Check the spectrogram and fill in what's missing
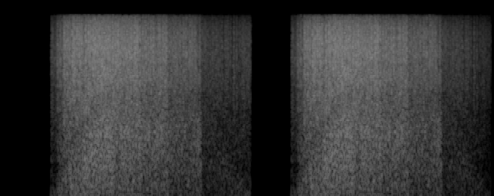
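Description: Deep, steady Brownian noise, a low rushing hiss, plays in two separate bursts of about two seconds each, broken by a short silence.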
